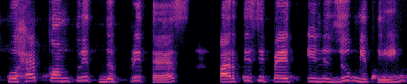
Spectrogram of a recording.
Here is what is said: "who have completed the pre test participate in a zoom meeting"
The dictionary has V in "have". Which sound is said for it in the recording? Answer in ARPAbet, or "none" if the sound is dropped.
P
